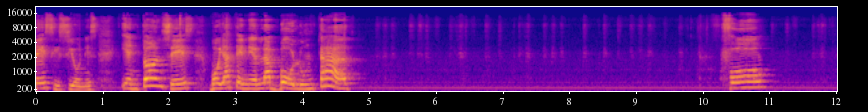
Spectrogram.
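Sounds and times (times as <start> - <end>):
steady low hum: 4.8 - 12.0
pen scratching on paper: 5.1 - 9.8, 11.0 - 12.0.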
